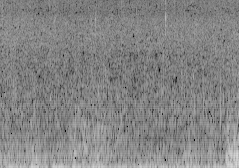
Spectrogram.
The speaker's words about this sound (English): I really wish this rain would stop.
